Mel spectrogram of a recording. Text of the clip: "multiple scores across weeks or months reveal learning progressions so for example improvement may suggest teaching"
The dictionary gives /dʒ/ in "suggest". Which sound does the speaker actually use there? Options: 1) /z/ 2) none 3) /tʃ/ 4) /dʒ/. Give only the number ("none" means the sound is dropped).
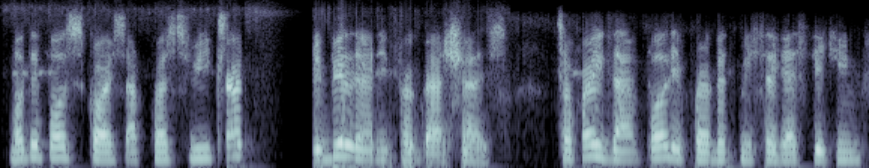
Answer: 2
